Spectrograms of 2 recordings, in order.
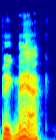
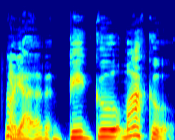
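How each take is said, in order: First: It is said with plain English pronunciation. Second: It is said with added vowels, Japanese-style. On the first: The speaker calls it wrong. "you can't go to McDonald's and ask for a Big Mac" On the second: The speaker calls it right. "you have to say it that way"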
